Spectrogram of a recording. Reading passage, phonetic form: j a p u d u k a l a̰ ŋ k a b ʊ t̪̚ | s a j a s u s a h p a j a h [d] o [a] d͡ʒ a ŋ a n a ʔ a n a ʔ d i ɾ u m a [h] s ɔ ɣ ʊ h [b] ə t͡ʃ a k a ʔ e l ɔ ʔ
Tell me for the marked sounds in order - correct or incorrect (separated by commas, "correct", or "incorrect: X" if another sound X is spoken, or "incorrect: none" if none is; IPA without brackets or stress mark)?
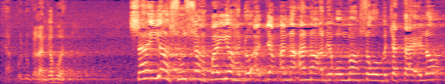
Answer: correct, correct, correct, correct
